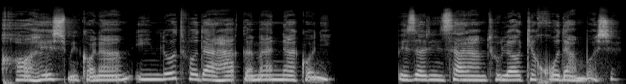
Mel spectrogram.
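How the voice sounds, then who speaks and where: A woman's voice: medium pitch, fairly even intonation, natural voice. A woman reading a sour old colonel. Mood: curt, sour. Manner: curt, sour, spoken quietly. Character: bitter, irritable older male colonel, a father. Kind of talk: audiobook character voice.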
